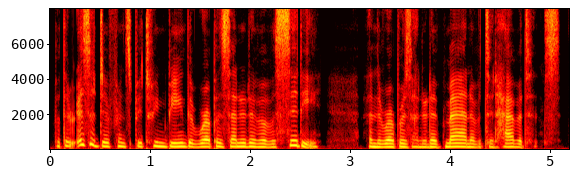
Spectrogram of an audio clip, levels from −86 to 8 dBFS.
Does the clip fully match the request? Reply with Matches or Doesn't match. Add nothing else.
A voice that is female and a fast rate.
Matches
